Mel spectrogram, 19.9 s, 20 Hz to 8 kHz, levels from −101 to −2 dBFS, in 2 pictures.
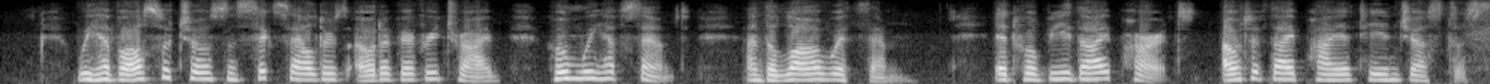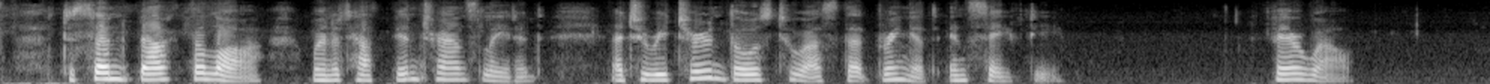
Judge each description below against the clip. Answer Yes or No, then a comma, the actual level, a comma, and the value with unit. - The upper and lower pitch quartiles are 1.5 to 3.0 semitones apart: Yes, narrow, 2.6 semitones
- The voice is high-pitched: Yes, high, 200 Hz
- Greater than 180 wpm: No, average, 155 wpm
